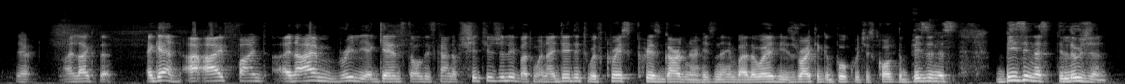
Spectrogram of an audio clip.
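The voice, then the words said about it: Non-native English accent. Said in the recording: “Sorry, my accent”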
